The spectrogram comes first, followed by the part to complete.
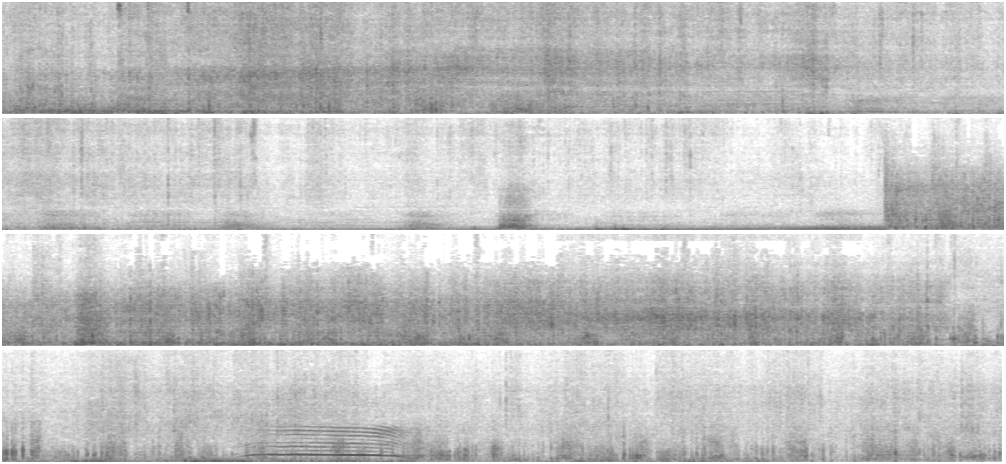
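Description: Crackling crunch of footsteps and a pulled sled on packed snow. About two thirds of the way through there is one short, high, falling call, like a distant voice.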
